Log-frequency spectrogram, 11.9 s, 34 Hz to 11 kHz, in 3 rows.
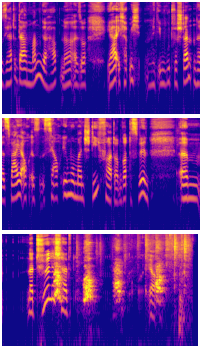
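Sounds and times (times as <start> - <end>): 
speech: 0.0 - 11.8
dog barking: 8.9 - 11.8.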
